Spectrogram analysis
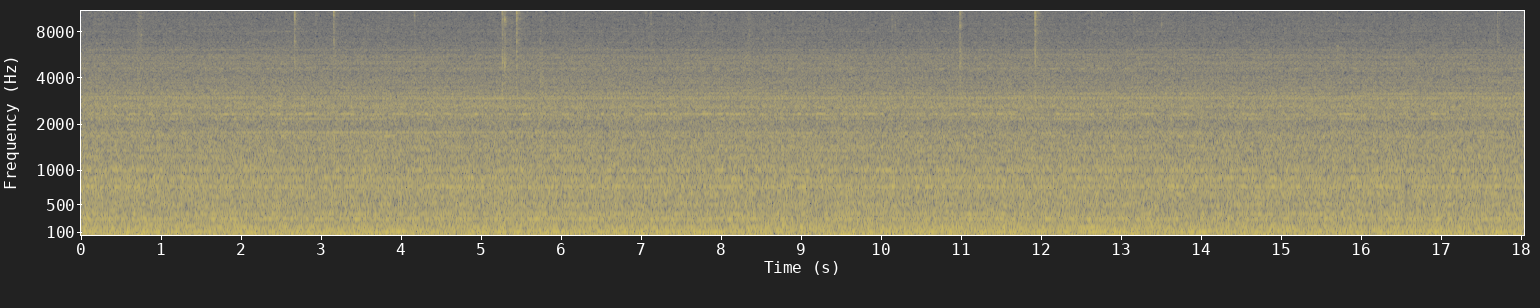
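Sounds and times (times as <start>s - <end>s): background hum and hiss: 0.0s - 18.0s.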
